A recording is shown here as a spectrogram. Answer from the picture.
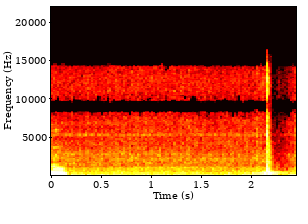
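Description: A car engine idling steadily, heard as a low hum.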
